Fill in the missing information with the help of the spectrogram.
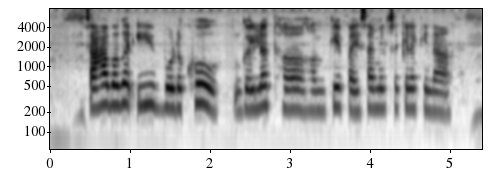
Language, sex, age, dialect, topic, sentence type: Bhojpuri, female, 25-30, Western, banking, question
